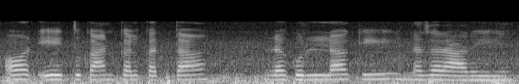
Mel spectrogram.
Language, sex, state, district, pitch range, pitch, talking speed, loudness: Hindi, female, Uttar Pradesh, Lucknow, 195-225 Hz, 215 Hz, 115 wpm, -14 LUFS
